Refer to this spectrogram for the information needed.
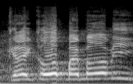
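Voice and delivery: put-on high loud little-kid whine; hammed-up baby voice; childlike whine. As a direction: beg like a small boy for mommy. Asking like a child.

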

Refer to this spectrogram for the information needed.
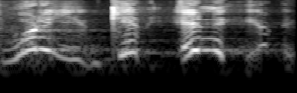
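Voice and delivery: high, hurried fussing; high impatient neighbor; fussy neighbor. Retold or imitated. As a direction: shoo him in impatiently. Neighbor voiced.

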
